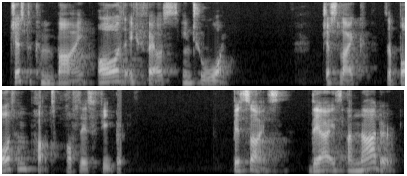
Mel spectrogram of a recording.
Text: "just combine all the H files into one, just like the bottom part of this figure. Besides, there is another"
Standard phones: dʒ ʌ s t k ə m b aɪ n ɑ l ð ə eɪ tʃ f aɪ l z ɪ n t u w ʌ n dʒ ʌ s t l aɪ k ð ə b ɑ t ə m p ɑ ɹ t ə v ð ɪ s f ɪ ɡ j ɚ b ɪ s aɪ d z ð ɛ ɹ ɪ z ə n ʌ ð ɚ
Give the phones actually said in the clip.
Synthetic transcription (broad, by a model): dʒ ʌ s t k ə m b aɪ n ɑ l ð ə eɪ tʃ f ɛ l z ɪ n t u w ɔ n dʒ ʌ s t l aɪ k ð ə b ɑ t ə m p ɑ t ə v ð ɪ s f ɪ ɡ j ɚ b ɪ s aɪ d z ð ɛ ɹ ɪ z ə n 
